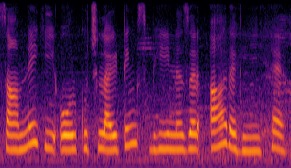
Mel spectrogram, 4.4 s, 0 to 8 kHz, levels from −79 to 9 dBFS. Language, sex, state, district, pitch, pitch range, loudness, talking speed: Hindi, male, Uttar Pradesh, Shamli, 230 Hz, 225-250 Hz, -16 LUFS, 135 wpm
